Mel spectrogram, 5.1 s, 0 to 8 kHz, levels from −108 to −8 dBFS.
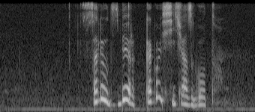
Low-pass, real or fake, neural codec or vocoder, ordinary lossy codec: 7.2 kHz; real; none; none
